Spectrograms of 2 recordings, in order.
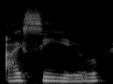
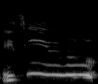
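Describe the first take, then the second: First: Said in the usual way. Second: Much higher surprised squeak of "I see you"; shocked, high-pitched "I see you"; startled squeal. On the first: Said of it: "it was like". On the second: Retold or imitated. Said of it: "And at first I was like".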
